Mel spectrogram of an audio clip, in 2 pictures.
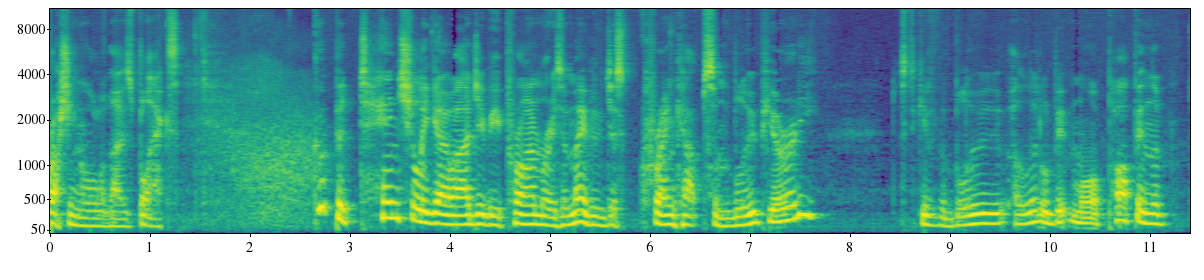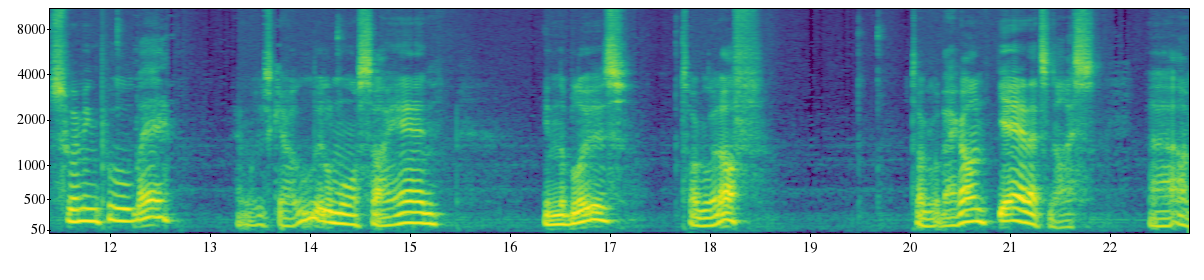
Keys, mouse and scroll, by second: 3.8 click, 6.2-12.2 drag, 13.0 click, 14.4-15.2 scroll up 1, 17.6 click, 19.4 click.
